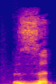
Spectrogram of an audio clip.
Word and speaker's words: Rất: Rất vui. Rất vui. Rất. Rất. Rất. Rất. Rất is Rất. pronounced with a rising tone.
